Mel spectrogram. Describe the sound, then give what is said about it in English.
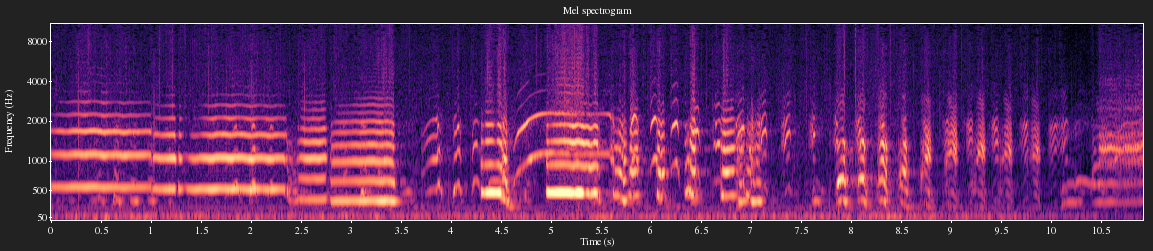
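A cornet plays a few sustained notes before being cut off by hysterical laughter from a woman, then a man, on an early OKeh laughing record made in Germany and released in 1922. Choppy bursts of laughter continue to the end. “It was recorded a few years earlier in Germany, and it's the sound of a cornet being interrupted by a hysterically laughing woman who is joined by a hysterically laughing man.”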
